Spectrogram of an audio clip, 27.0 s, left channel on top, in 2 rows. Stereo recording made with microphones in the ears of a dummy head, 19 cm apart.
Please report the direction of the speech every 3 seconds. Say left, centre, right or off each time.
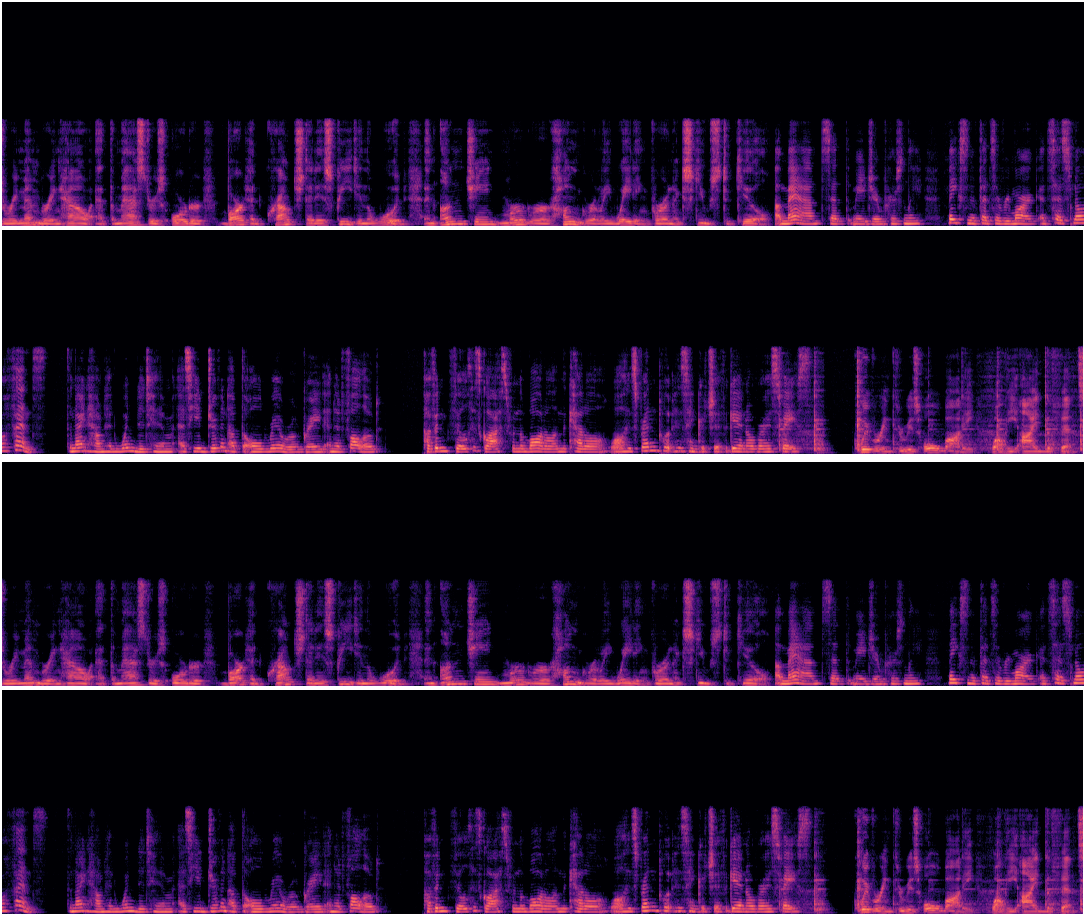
left, left, left, left, left, left, left, centre, centre.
